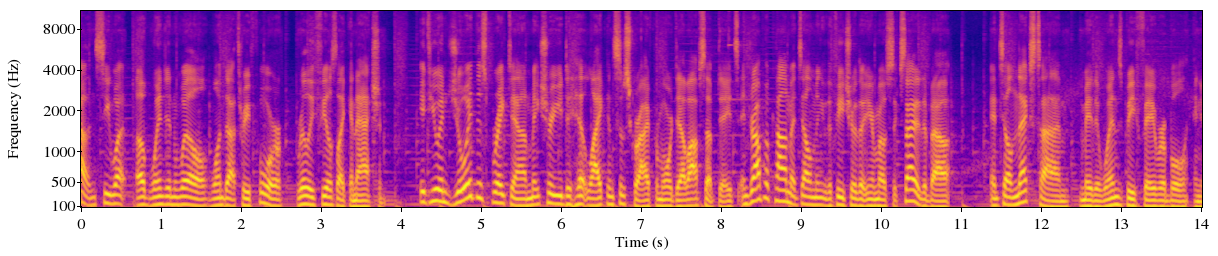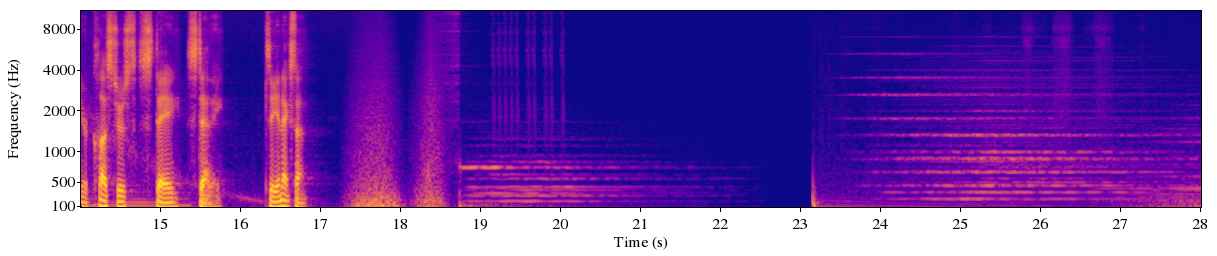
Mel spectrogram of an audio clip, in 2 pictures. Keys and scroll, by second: 3.7 BackSpace.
